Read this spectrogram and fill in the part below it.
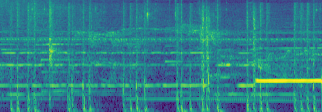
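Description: A horse's hooves clip-clop steadily while it is ridden in Black Desert Online, a quick, even rhythm of close thuds over a low ambient hum, with no talk.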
